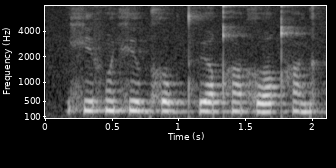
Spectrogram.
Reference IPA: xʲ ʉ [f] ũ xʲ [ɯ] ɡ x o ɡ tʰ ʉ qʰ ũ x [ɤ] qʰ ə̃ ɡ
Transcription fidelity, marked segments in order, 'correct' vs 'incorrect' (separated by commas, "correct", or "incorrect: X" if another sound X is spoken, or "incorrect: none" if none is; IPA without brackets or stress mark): correct, incorrect: u, incorrect: o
